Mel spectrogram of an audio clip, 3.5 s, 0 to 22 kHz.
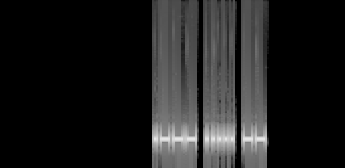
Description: Morse code, heard as a keyed tone, about 38 wpm, 700 Hz. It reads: J5M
